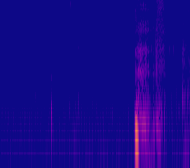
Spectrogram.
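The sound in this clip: Someone biting into and chewing food: a few faint ticks and clicks over near silence, then a sudden loud crunchy bite followed by wet, rustling chewing.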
